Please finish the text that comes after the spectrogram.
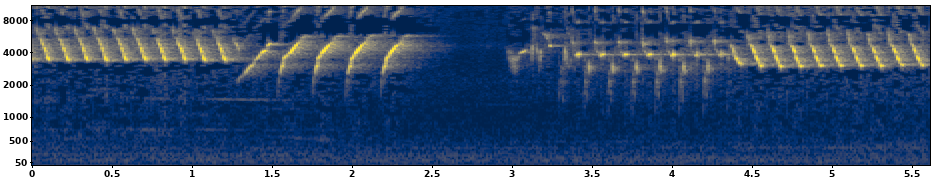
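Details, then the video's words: Starblue canary giving a varied master song for training young birds: dense rolling trills, a few slow upswept whistles, a brief silent gap, then resumed rapid high rattling trills. "Kenari AF warna starblue gacor lagu unik mewah untuk masteran kenari paud"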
